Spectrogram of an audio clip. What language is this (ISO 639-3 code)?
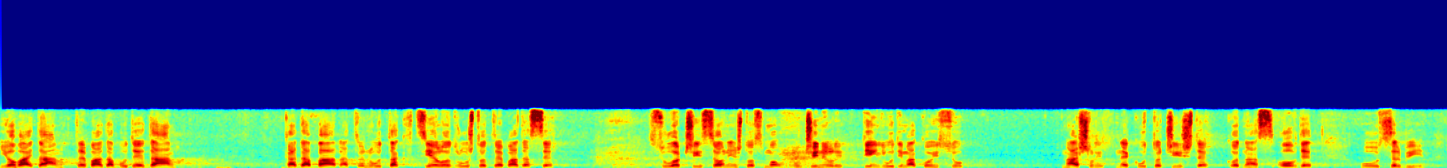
srp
